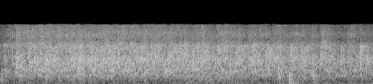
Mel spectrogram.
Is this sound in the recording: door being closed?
no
